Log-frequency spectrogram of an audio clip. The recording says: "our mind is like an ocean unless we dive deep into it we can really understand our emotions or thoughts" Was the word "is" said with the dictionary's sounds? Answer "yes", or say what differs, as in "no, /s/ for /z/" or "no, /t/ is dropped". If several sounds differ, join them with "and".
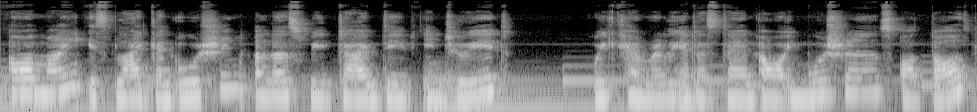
no, /s/ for /z/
